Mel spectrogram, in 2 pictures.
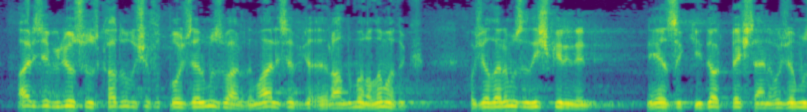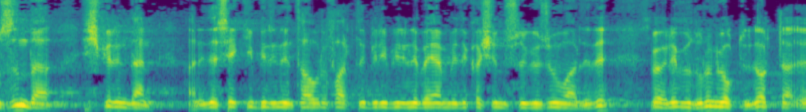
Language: Turkish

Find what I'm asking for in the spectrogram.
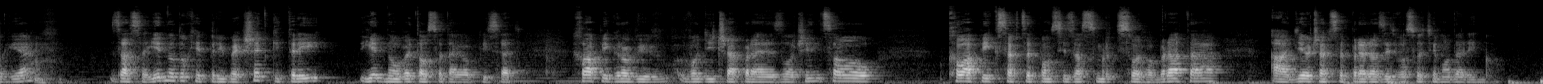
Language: Slovak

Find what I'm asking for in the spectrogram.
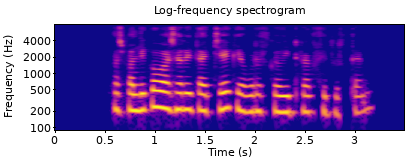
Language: Basque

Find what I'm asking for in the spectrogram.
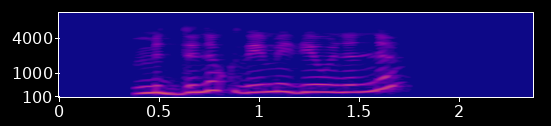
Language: Kabyle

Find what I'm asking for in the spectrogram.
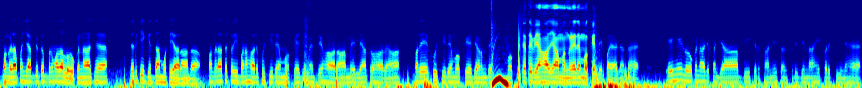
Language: Punjabi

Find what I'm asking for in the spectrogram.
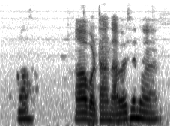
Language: Gujarati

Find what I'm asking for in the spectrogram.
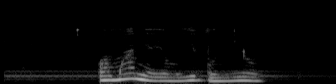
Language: Ganda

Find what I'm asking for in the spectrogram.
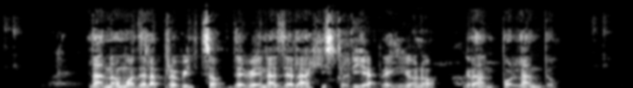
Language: Esperanto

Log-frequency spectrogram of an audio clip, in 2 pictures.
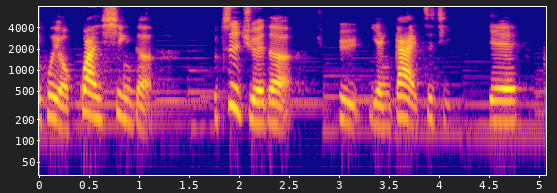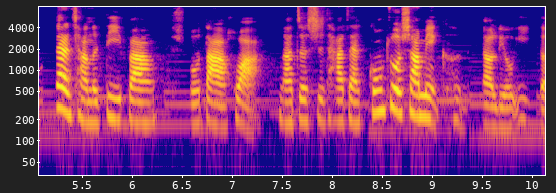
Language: Chinese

